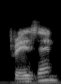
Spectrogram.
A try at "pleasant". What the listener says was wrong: la, la, la, la, la. Yes, but with the L. La. P. P. L.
